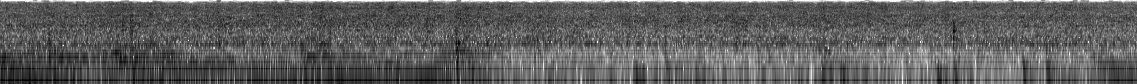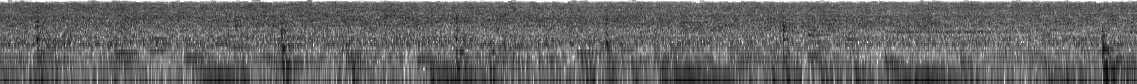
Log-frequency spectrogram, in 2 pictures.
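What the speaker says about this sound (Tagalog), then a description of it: "Ilagay natin yung ating langka." Jackfruit dropped into a hot pan sizzles in a steady, dense, loud hiss that carries on unbroken, close up and with no voices over it.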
